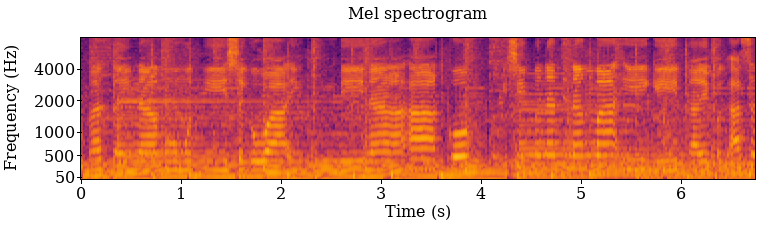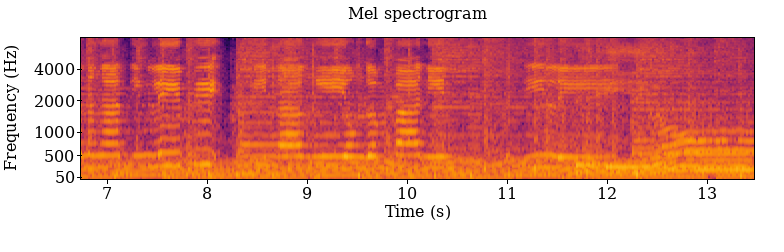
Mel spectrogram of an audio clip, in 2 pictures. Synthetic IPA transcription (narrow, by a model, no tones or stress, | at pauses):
mɐt̪ɐjnɐmumʊt̪isɐɡɐwaːʔɪŋhɪnd̪inɐʔako̞ | pɐɡɪsiːp̚mɐnːaːt̪ɪnɐŋmaʔiɡit̪ajpɐɡʔaːsɐnɐŋaːt̪ɪŋlipɪʔmɐkiːt̪ɐʔŋɪjoŋɡɐmpaːnɪn | sɐt̪iːli | o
